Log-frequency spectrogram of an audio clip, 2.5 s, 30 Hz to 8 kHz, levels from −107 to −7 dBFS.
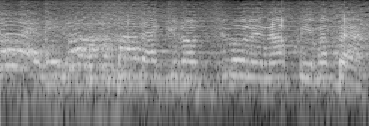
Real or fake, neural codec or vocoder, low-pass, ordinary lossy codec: fake; codec, 16 kHz, 0.4 kbps, LongCat-Audio-Codec; none; none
